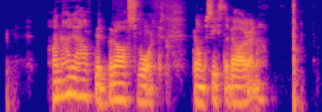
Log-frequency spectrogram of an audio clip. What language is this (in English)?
Swedish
